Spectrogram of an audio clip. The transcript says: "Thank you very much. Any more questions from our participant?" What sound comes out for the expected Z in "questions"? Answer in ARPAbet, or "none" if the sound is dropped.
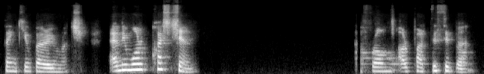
none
